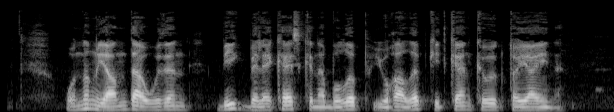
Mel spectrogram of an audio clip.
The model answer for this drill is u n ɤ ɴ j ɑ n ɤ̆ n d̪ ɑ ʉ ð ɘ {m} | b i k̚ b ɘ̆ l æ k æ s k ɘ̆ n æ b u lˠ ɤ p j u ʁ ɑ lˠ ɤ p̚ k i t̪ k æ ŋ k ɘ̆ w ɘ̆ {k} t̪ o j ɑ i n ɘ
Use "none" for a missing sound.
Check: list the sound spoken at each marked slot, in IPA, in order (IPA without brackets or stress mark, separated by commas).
n, k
